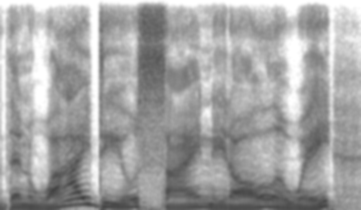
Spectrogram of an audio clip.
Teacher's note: Você pode juntar o sign com it all também.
